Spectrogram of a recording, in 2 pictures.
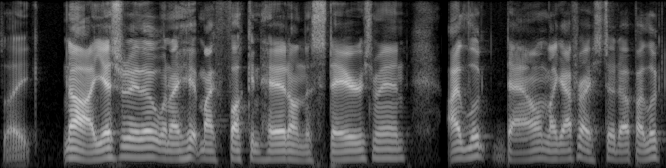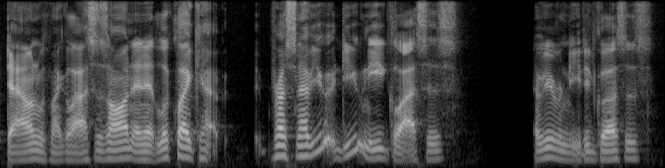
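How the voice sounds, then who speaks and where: A tired young man with a lowish voice co-hosts a podcast at a normal pace, yawning as he rambles through a laid-back casual chat full of swearing.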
